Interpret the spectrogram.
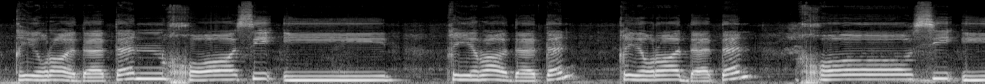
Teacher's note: काफ को मोटा पढ़िएगा, काफ हमेशा मोटा पढ़ा जाता है। रॉ को भी आपने पुर पढ़ना है क्योंकि रॉ के ऊपर ज़बर है।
